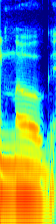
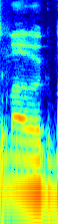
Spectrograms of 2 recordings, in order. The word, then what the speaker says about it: Moog: So I think it's supposed to be pronounced mini Moog. – It is Moog, but Moog. I say Moog too because I'm American.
